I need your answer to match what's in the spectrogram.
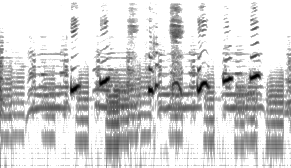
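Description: A baby watching In the Night Garden on TV, holding a rattle and a pink wand and swaying to the TV music, babbles and coos in a run of short, sing-song vocal sounds with swooping, rising pitches, some bursts louder than others, and no adult speech.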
